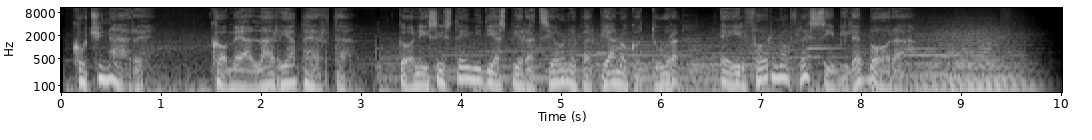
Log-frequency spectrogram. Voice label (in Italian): Spot televisivo; BORA; LOFT VOICES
